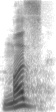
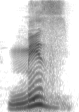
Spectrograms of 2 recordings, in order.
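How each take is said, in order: First: मज with a neutral 'uh' vowel; isolated मज as 'muhz'; old-fashioned pronunciation. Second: मिज with a short i; lower, isolated मिज as 'miz'; current pronunciation. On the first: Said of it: "पुराने में क्या है". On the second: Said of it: "पहले का बोलो". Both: Shown as a demonstration.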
